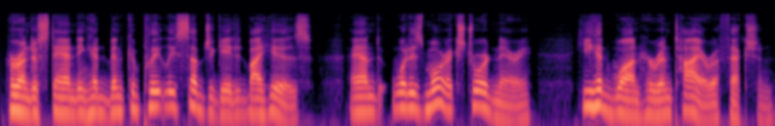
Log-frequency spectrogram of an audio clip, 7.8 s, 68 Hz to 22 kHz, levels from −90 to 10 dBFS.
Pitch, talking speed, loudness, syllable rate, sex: 125 Hz, 145 wpm, -20 LUFS, 5.4 syllables/s, male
